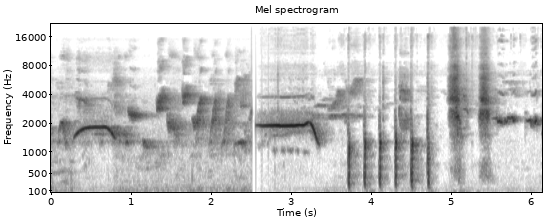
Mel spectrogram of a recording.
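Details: White-rumped shama in continuous song, varied whistled and warbled phrases with one long clear whistle, followed by sharp clicking notes and a short trill.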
